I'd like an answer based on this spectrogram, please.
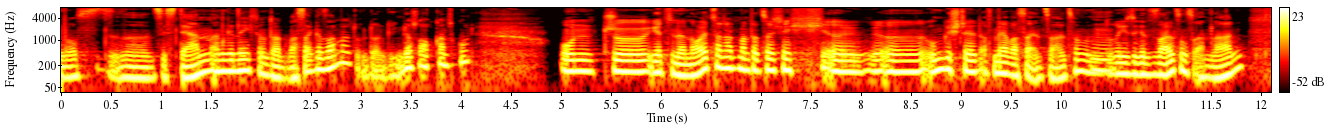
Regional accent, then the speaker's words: Dortmund, North Rhine-Westphalia, Germany; Insbesondere da, wo ich aufgewachsen bin in Dortmund, da gab es dann Mineralwasser.

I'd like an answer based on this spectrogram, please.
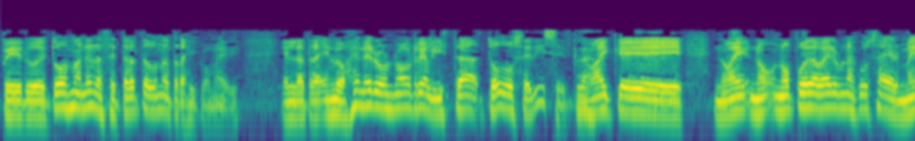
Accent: Cuba; Yo, que también soy cubano, no sentí esa ausencia.

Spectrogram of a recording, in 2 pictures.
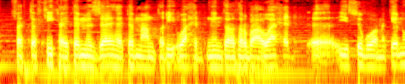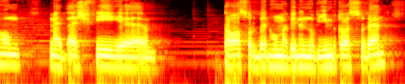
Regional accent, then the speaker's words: Aswan, Aswan Governorate, Egypt; born there; أنا اتولدت في مدينة أسوان جنوب الصعيد جنوب مصر، ويعني مدينة أسوان تعتبر الموطن بتاع النوبيين ما بعد التهجير.

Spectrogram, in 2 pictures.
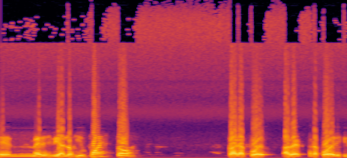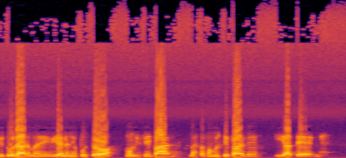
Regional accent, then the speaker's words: Argentina; incluirnos como civiles, como argentinas que somos

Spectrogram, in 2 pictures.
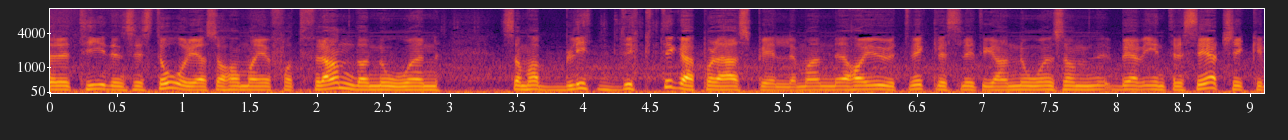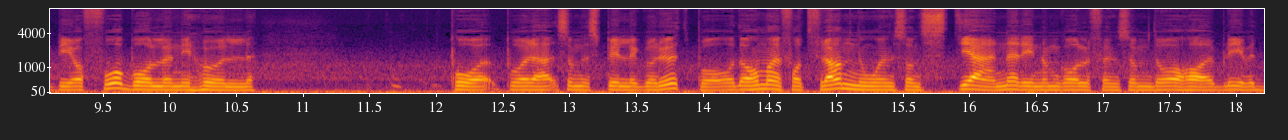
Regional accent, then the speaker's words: Sweden; now in Norway; alltså jag kommer ju från Sverige och där kom ju boomen på 80-talet

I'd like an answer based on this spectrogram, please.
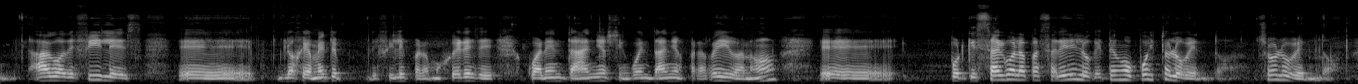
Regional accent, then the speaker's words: La Pampa, Argentina; moved away; Como cuando yo vine de La Pampa, ¿no?

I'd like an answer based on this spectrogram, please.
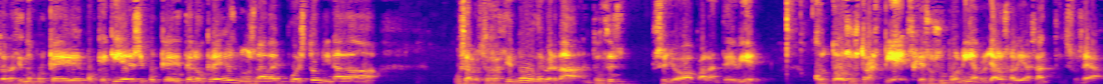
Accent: Spain; yo soy español, y bandera de España por todos lados

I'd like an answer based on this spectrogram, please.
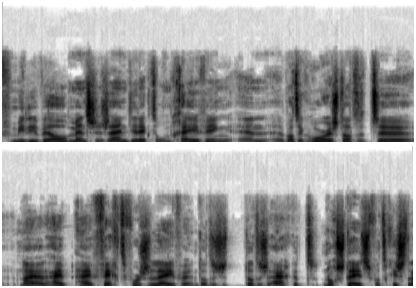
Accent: Groningen, Netherlands; Ik kom oorspronkelijk uit Groningen.

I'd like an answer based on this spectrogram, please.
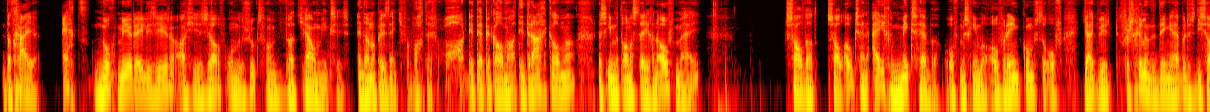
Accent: Amsterdam, North Holland, Netherlands; born there; Mijn moeder is Surinaamse Hindoestaans, mijn vader is Pakistaans. Ze hebben elkaar ontmoet in Amsterdam. En ik ben geboren in Amsterdam.

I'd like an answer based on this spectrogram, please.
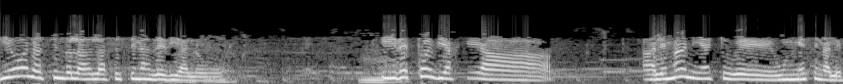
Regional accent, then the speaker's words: Argentina; Como buena argentina que soy.

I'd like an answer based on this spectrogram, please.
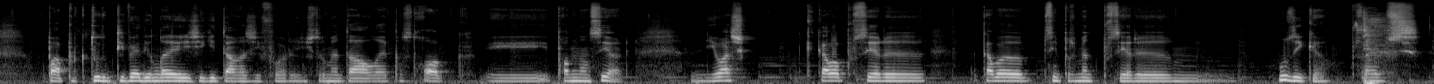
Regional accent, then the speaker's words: Vila Seca, Braga, Portugal; sou natural lá, embora agora não pare ou não viva lá, portanto até acabo por estar a viver fora de Barcelos, mas sou natural de Vila Seca.

